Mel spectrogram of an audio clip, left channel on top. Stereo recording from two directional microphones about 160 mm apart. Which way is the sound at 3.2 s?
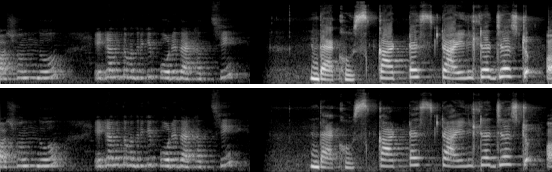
25° left (ahead or behind).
